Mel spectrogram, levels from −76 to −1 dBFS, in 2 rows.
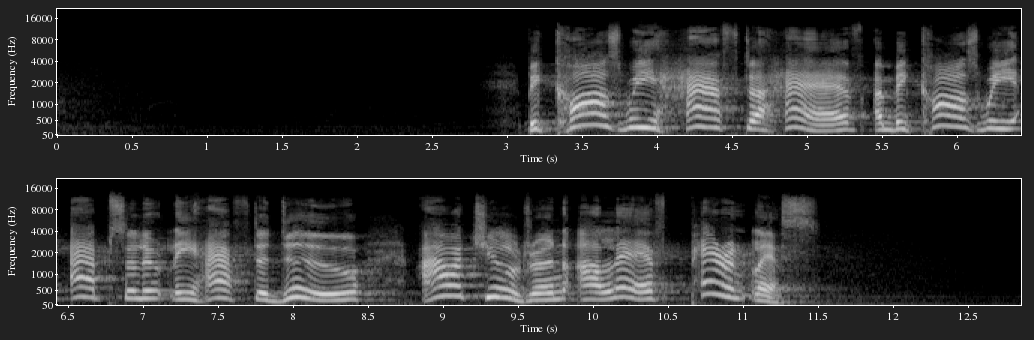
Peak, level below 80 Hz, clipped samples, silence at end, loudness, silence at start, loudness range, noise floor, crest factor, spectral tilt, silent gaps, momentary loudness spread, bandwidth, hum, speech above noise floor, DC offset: -4 dBFS; -62 dBFS; under 0.1%; 1.4 s; -21 LUFS; 3.15 s; 4 LU; -69 dBFS; 18 dB; -3.5 dB/octave; none; 6 LU; 14.5 kHz; 60 Hz at -55 dBFS; 48 dB; under 0.1%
